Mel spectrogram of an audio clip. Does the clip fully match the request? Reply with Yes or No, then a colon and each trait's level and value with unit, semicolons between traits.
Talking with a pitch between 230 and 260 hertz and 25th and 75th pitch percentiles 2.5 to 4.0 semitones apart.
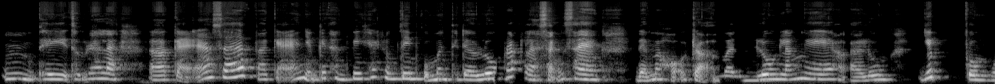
Yes: high, 235 Hz; average, 3.3 semitones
